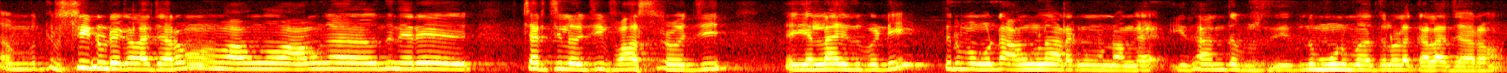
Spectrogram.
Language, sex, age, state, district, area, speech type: Tamil, male, 45-60, Tamil Nadu, Thoothukudi, rural, spontaneous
